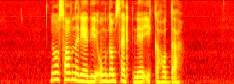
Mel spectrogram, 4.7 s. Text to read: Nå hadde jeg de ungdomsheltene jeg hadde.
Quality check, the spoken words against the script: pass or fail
fail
